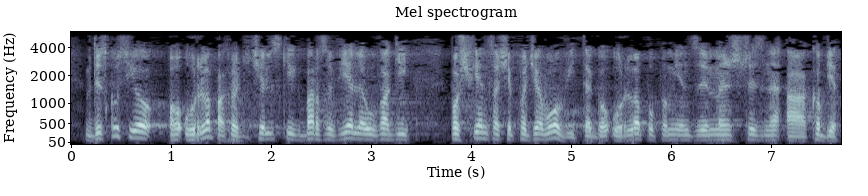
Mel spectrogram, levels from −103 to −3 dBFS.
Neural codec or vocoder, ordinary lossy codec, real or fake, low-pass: none; none; real; 5.4 kHz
